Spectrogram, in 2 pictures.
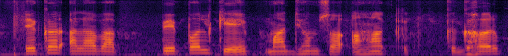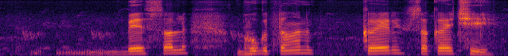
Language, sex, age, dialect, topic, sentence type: Maithili, male, 41-45, Eastern / Thethi, banking, statement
